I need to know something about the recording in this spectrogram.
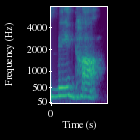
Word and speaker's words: Medha: It's a hard sound to make because it's Medha, so it's Megha.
